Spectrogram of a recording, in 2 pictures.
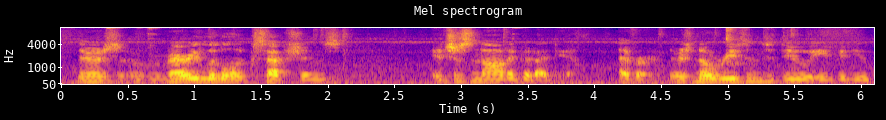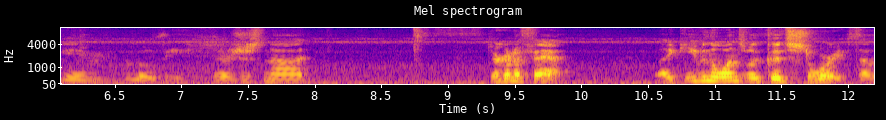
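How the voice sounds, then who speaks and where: Laid-back podcast co-host, higher male voice. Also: normal speed, slight background noise, low-quality recording. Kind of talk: casual chat.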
